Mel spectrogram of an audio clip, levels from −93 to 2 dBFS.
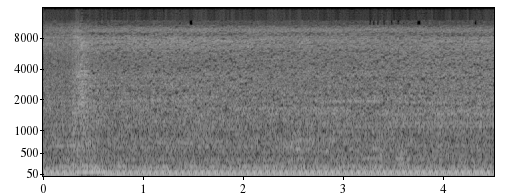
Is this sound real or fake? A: real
